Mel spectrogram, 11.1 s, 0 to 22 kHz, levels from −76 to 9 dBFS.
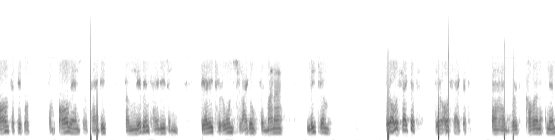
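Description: Loud pops show up four times: a double pop from 1.81 to 1.97 s, a single one at 7.75 to 7.79 s, then doubles at 8.76 to 9.01 s and 10.08 to 10.29 s. Each spikes roughly 20 to 25 dB above the audio, a sharp thump with the sound carrying on underneath. That pattern is likely a voltage step or pulse, say a switch, plug or static discharge, getting into the signal chain.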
